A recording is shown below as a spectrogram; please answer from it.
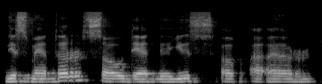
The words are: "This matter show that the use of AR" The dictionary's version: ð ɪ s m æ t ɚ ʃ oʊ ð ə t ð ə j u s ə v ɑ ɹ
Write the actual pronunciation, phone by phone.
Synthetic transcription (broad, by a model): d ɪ s m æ t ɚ s oʊ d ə t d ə j u s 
